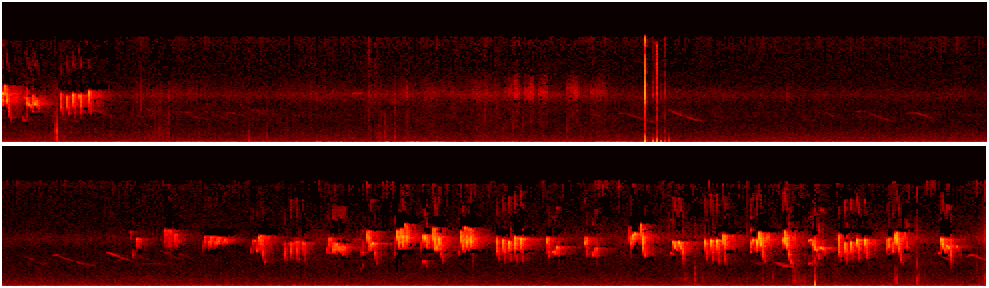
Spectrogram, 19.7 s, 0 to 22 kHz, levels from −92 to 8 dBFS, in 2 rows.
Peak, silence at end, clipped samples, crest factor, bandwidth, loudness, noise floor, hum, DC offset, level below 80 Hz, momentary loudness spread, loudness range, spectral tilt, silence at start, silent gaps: -6 dBFS; 0 s; under 0.1%; 36 dB; 17 kHz; -36 LUFS; -61 dBFS; none; under 0.1%; -60 dBFS; 24 LU; 24 LU; -1.5 dB/octave; 0 s; none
